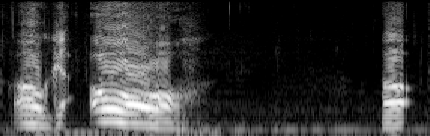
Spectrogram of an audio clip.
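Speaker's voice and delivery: sudden high loud fright; startled cry. Real, not acted. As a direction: jump scare yelp. Startled by monster in game.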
